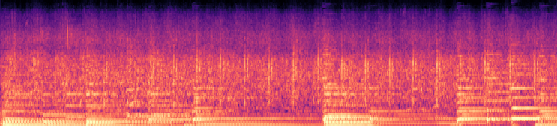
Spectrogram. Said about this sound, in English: Come on, let's take just a minute. Don't just clap your hands. Do it to Him. Do it for Him.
